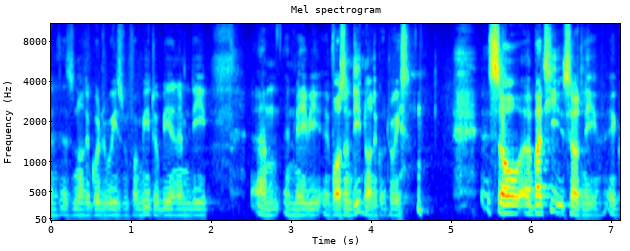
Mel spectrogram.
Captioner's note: chuckle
